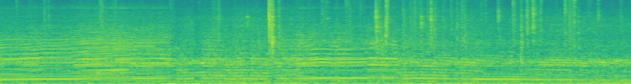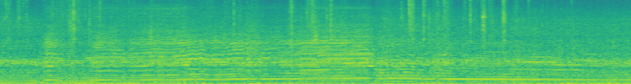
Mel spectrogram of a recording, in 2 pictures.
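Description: Suzuki Swift rally car engine at speed, heard from inside the cabin, its note climbing and dropping with the gear changes. Sharp knocks from the car come through now and then.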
